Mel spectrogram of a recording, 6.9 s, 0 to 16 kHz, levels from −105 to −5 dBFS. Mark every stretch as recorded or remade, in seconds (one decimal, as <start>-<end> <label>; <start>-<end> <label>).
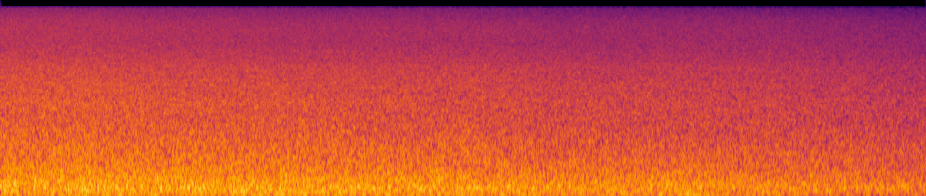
0.0-1.3 recorded; 1.3-2.7 remade; 2.7-3.7 recorded; 3.7-5.2 remade; 5.2-6.9 recorded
